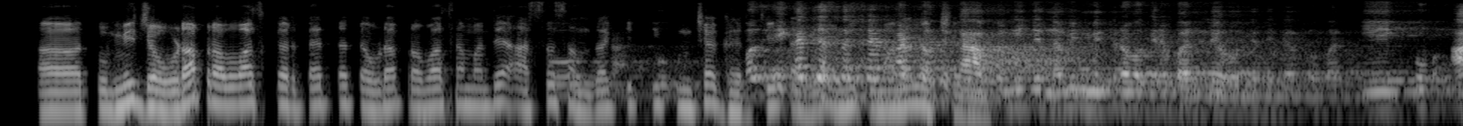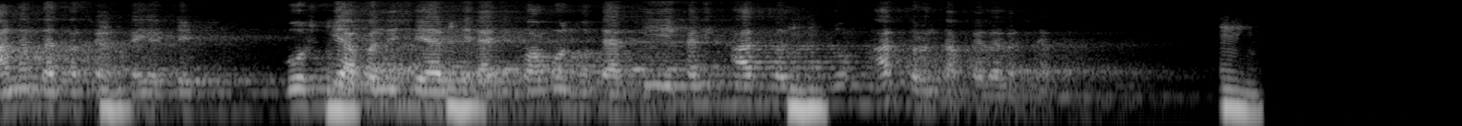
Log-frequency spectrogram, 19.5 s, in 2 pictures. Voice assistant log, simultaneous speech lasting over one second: present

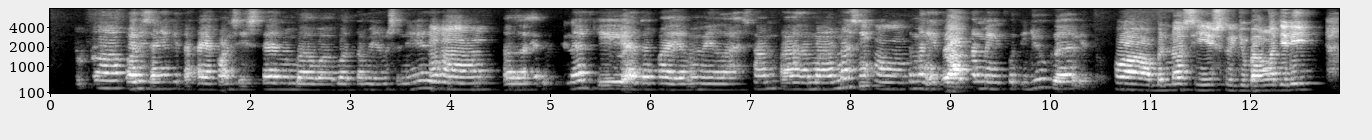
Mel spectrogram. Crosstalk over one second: none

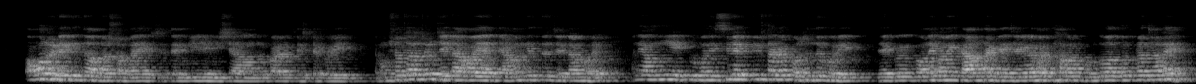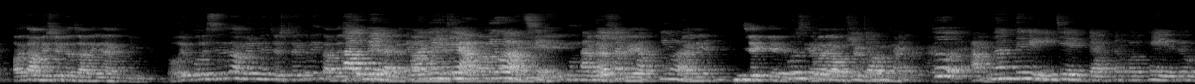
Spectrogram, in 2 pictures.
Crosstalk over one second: present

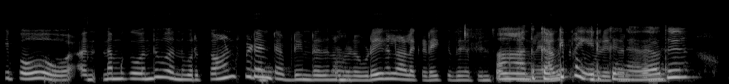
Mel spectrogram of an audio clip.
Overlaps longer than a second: present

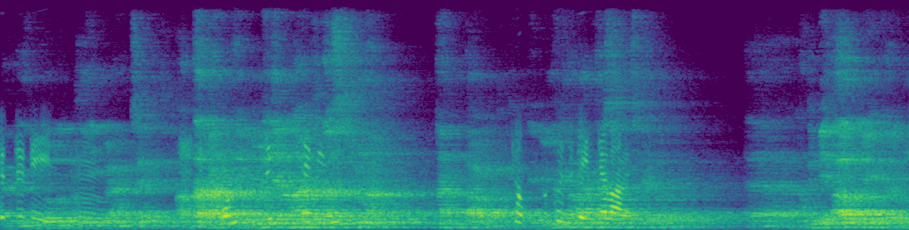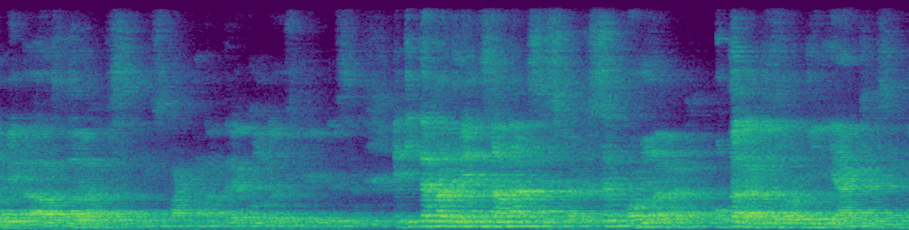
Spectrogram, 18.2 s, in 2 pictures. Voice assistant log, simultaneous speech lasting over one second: present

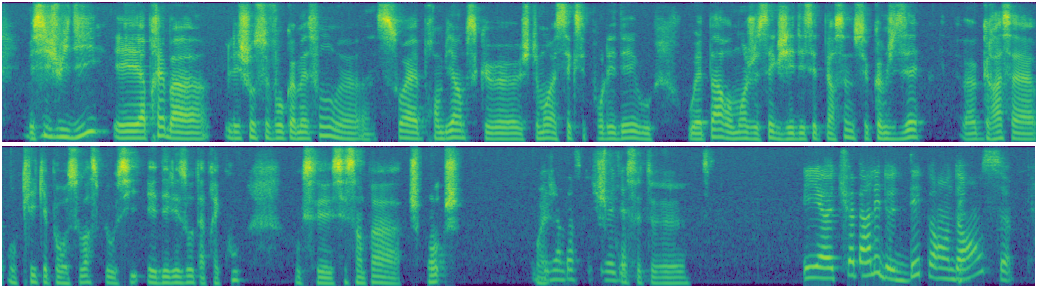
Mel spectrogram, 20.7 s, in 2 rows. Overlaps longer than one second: none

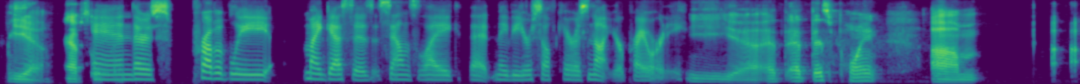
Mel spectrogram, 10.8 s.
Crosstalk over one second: none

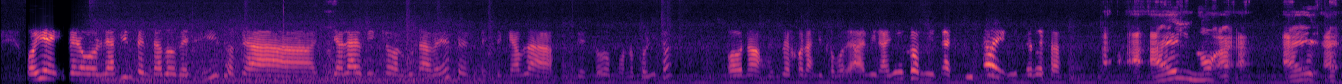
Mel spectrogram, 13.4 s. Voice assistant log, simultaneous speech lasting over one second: none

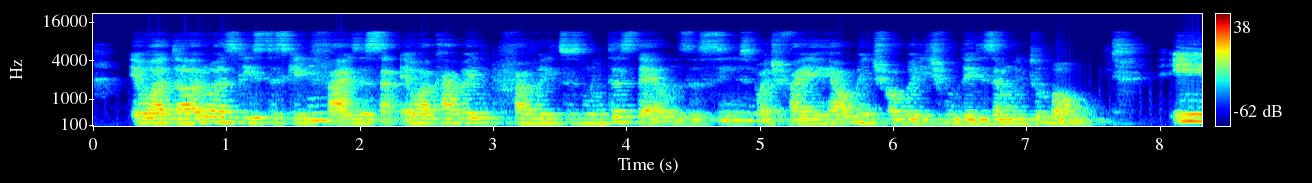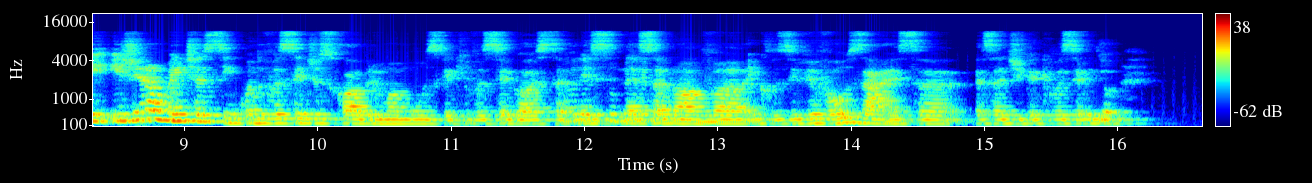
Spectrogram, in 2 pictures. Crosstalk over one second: present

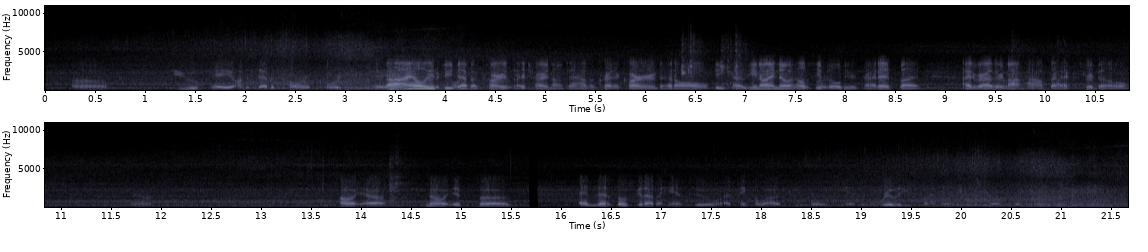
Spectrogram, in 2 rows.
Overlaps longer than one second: present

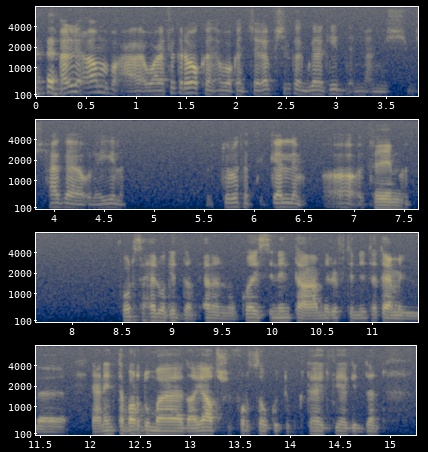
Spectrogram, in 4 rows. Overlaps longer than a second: none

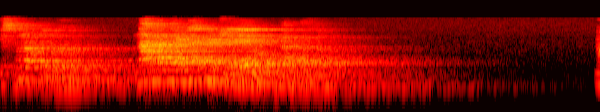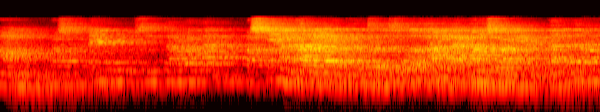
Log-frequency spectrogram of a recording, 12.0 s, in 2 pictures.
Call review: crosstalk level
present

